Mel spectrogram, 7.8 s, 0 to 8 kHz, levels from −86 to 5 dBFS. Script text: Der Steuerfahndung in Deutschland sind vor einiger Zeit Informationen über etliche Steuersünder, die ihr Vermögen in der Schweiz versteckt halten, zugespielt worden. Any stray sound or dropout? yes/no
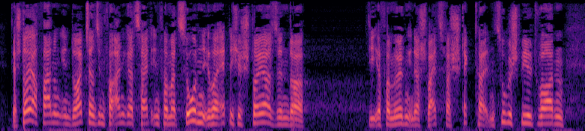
no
